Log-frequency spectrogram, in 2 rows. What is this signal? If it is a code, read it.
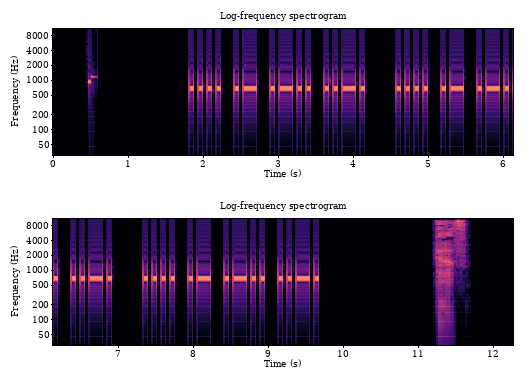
Morse code, heard as a keyed tone, about 20 wpm, 700 Hz. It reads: HALF HALF HALF
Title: Top 500 Words Repeated 20wpm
